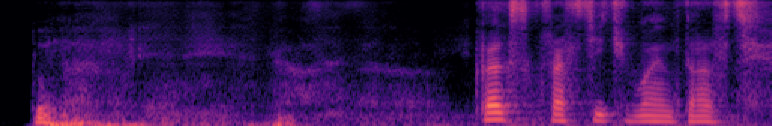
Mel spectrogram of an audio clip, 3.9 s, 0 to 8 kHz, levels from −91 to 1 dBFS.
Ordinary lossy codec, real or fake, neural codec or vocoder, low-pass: none; fake; codec, 16 kHz, 1 kbps, FunCodec, trained on LibriTTS, 50 frames a second; none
